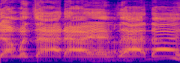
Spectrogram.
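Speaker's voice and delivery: put-on yell. Recounting a run-in with a guy by a car, retelling a yelled protest. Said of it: "And he's yelling".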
